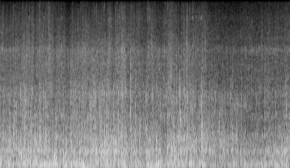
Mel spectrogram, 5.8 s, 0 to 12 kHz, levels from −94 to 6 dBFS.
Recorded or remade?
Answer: recorded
